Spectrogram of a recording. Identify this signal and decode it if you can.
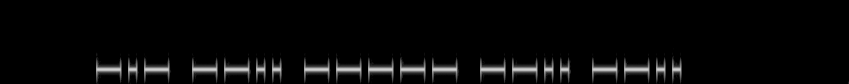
Morse code, heard as a keyed tone, about 16 wpm, 700 Hz. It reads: KZ0ZZ
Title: Speed Racing - USA 2x2 Call Signs 15wpm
